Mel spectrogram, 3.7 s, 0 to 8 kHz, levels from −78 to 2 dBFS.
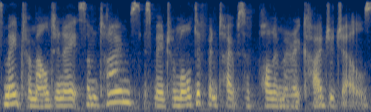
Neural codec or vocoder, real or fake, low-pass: vocoder, 24 kHz, 100 mel bands, Vocos; fake; 7.2 kHz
